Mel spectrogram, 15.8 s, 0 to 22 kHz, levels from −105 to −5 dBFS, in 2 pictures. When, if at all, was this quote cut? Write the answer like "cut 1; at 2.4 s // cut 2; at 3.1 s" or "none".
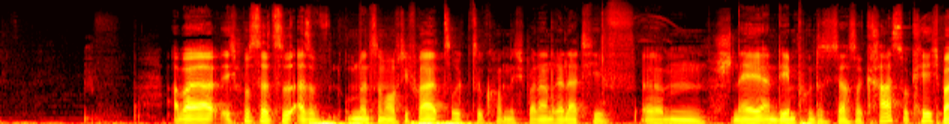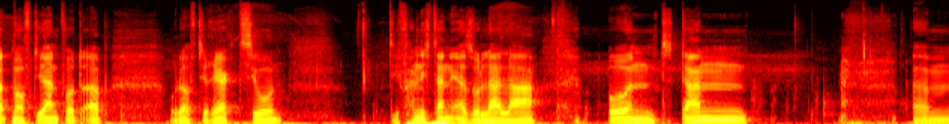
none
